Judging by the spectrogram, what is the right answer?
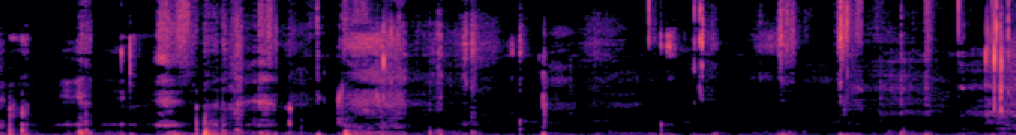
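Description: A small child handling a stiff ABC picture book: irregular clicks, taps and crinkling as the pages are gripped and flipped.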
